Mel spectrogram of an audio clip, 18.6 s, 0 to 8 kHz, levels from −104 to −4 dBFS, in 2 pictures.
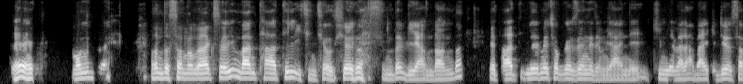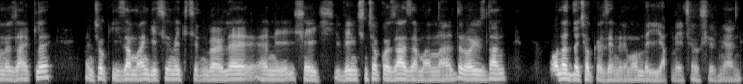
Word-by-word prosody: Evet, 140 0 +9 0.5
onu 140 +3 +4
da 215 - -3 0.6
onu 145 0 +2
da 145 - +7
son 140 +1 +1
olarak 135 0 +5
söyleyeyim. 165 +3 +4
Ben 145 -1 +8
tatil 145 +3 +2
için 120 -3 -6
çalışıyorum 140 +7 +3
aslında 130 +1 -4
bir 120 - -2
yandan 120 +2 -1
da 180 - +1 0.4
ve 135 - 0
tatillerime 140 +3 +2
çok 135 -3 -2
özenirim. 130 -3 -2
Yani, - - -5
kiminle 120 -1 -3
beraber 125 +1 -1
gidiyorsam 125 0 -2
özellikle, 125 +9 -2 0.4
hani, - - -8
çok 145 -4 -3
iyi 115 -4 -6
zaman 125 +1 +1
geçirmek 125 0 -4
için, 115 -2 -10
böyle, 120 +2 0
hani, 115 - -5
şey, 115 -3 -3 0.2
benim 120 +2 -2
için 125 +2 -9
çok 130 +1 -3
özel 125 +1 +3
zamanlardır. 115 +1 -3
O 120 0 +2
yüzden 130 +3 -1 0.5
ona 130 -1 +3
da 120 - +2
çok - - -5
özenirim, - - -7
onu - - -6
da - - -6
iyi - - -7
yapmaya - - -11
çalışırım, - - -14
yani. - - -13
125 Hz, 165 wpm, -24 LUFS, 120-135 Hz, 0.6 s, Evet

